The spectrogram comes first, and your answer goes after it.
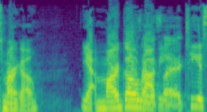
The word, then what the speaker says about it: Margot: so how come you if you say your name's Margo why is it like you know spelled like Margaret she's like because my mom wanted to torture me so so she's like no it's strictly just Margot and she has like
